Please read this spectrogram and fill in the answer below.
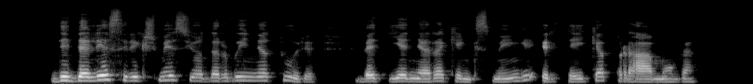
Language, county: Lithuanian, Panevėžys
